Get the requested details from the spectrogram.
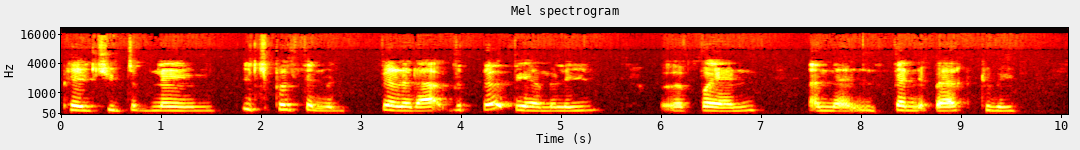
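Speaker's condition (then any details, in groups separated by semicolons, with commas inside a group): Deafness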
